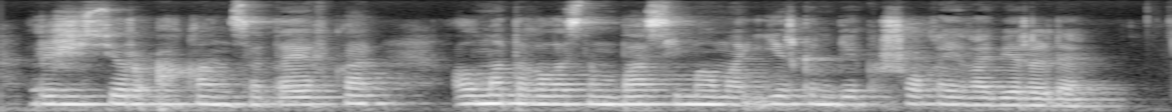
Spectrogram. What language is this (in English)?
Kazakh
